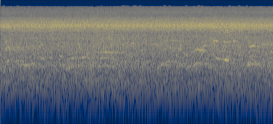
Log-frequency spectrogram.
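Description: River water rushing steadily over rocks, with faint voices of people talking and calling in the distance.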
